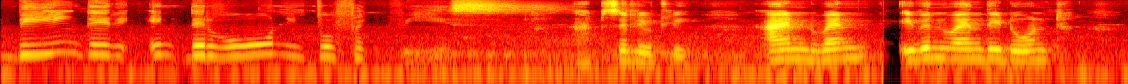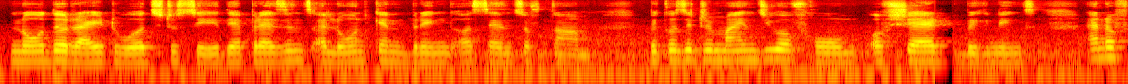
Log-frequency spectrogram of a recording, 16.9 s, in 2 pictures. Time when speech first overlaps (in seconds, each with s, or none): none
